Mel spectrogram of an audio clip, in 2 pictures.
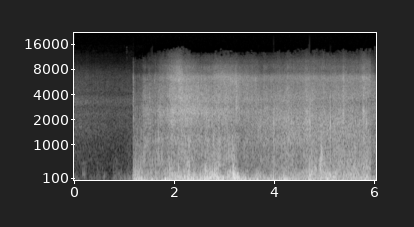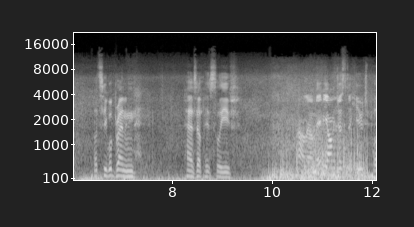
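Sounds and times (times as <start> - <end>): wind on microphone: 0.8 - 12.0
breaking surf: 1.2 - 12.0.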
